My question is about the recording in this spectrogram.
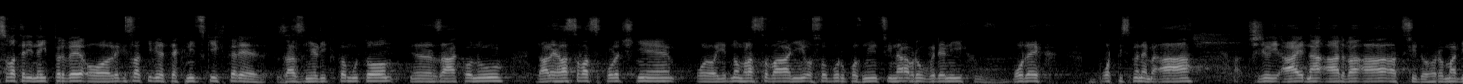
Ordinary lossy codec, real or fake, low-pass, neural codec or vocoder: AAC, 32 kbps; fake; 9.9 kHz; vocoder, 24 kHz, 100 mel bands, Vocos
